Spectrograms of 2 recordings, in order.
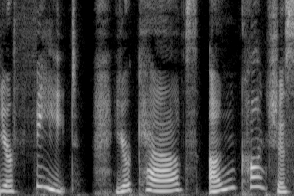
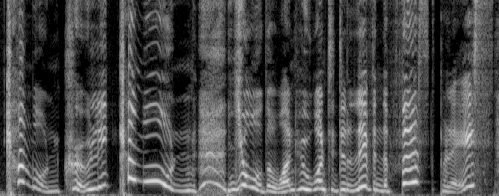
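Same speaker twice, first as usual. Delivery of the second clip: high, loud pleading shout; exasperated exclamation; 5 semitones higher, 3 dB louder than usual. Acted. Aziraphale begging Crowley to move, loud exasperated shout. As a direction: shout him out of his daze in disbelief. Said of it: "he exclaimed in disbelief".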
